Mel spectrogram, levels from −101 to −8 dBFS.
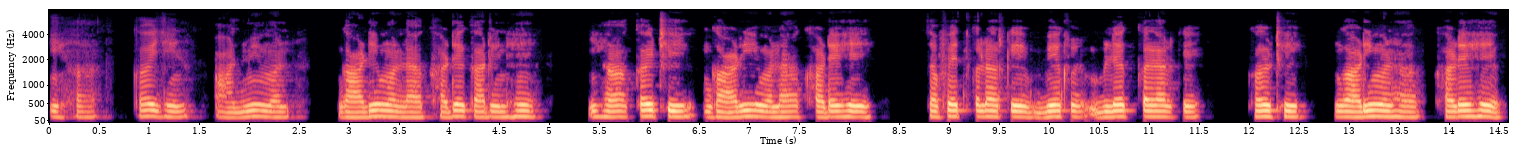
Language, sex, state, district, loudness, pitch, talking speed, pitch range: Chhattisgarhi, male, Chhattisgarh, Jashpur, -19 LUFS, 150 Hz, 135 wpm, 145-155 Hz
